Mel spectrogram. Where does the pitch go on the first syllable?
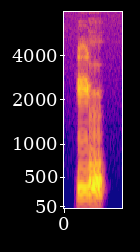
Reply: low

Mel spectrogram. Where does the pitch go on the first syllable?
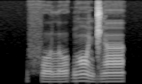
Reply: low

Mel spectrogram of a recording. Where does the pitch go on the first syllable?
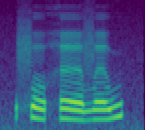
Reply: low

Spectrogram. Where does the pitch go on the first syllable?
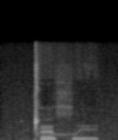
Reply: high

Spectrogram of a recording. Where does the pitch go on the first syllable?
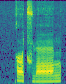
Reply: falling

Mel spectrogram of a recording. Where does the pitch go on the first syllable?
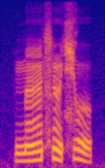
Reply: rising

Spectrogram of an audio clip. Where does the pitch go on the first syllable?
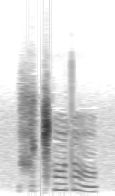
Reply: low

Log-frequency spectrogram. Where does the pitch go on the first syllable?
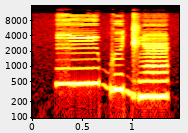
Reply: high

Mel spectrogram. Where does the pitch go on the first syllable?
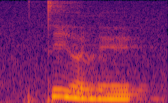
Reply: falling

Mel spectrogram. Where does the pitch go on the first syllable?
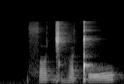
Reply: rising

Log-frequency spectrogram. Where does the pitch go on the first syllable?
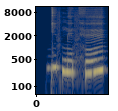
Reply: high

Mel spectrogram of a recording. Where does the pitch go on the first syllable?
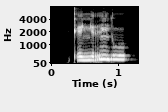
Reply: low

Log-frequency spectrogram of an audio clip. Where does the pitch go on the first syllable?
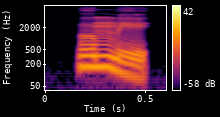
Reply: high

